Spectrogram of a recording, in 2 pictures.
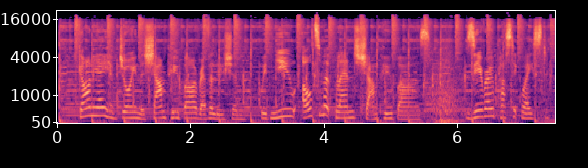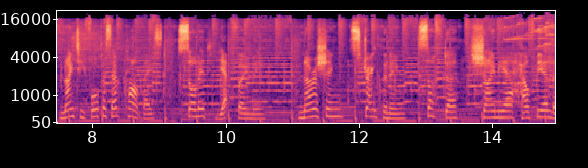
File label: Commercials Montage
